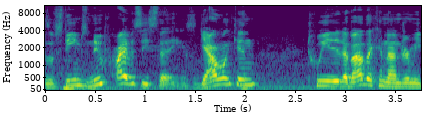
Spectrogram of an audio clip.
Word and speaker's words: Gallankin: 'cause I'm Gallankin. bad at it. The worst part is in my copy I wrote it phonetically. It still can't pronounce it. Gallankin. I wrote gal lawn like your front yawn lawnkin.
